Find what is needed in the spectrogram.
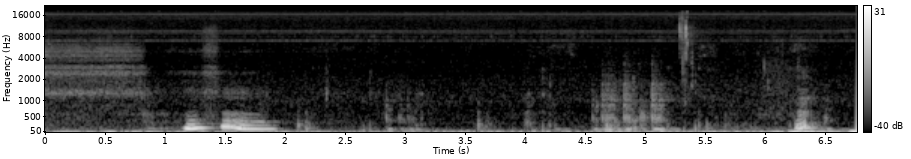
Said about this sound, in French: Donc, première gorgée, on va goûter à ça, à tienne.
